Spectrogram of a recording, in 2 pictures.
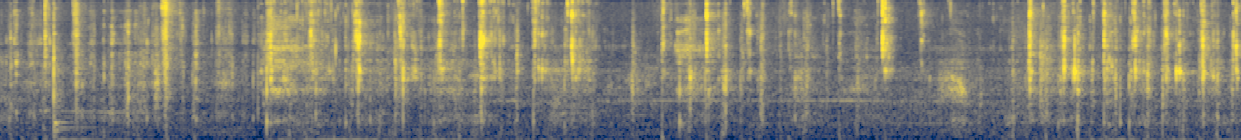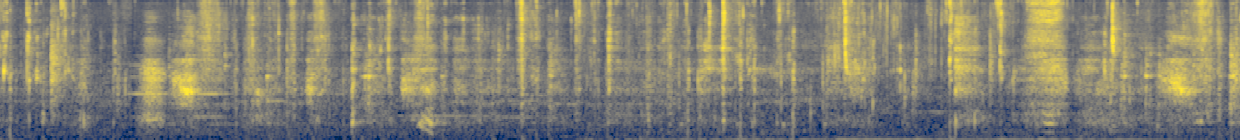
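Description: A person chewing mouthfuls of spicy vegetable chow mein noodles close to the microphone, with many quick mouth clicks and smacks throughout.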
